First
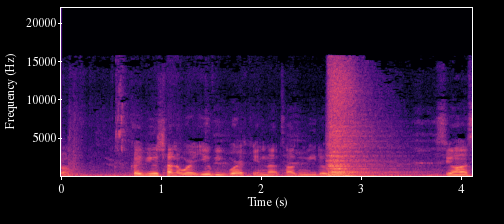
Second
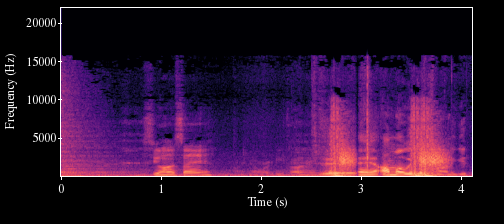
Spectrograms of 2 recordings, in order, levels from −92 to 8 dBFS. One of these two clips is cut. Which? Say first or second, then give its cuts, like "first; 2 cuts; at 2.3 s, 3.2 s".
second; 1 cut; at 3.0 s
